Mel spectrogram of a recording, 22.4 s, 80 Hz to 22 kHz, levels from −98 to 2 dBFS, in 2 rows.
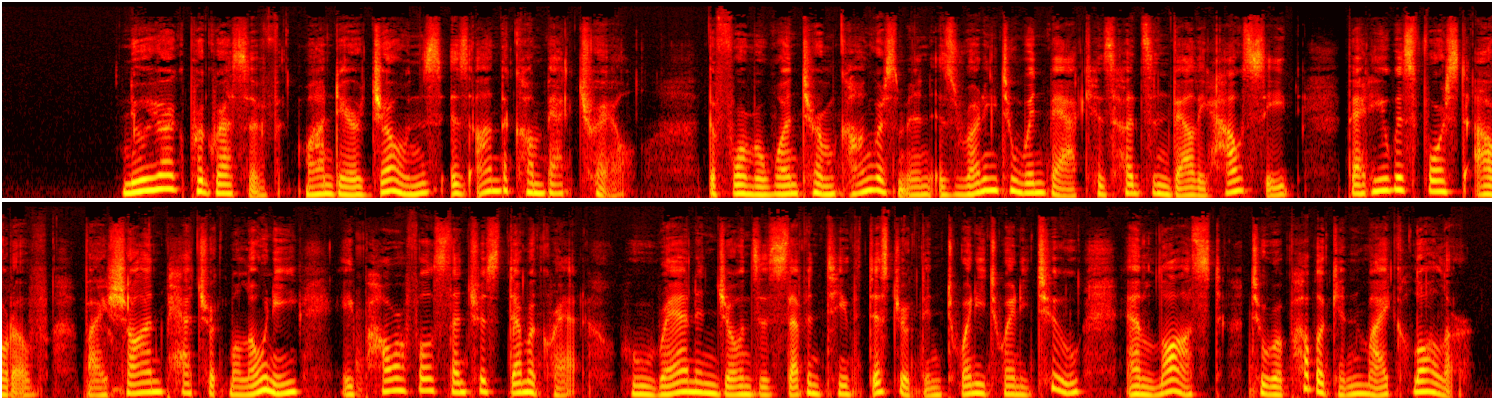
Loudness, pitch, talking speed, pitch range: -29 LUFS, 180 Hz, 140 wpm, 160-210 Hz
